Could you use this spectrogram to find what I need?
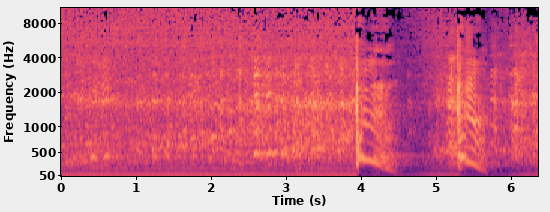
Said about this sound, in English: How do you know I'm uncomfortable? I'll clear my throat.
